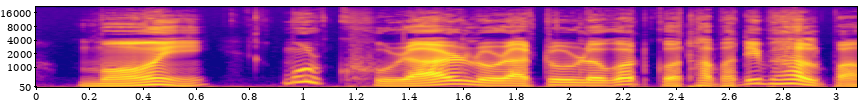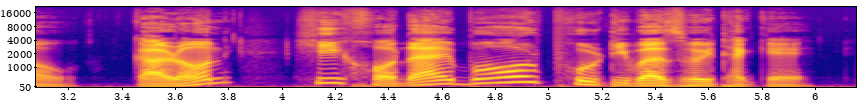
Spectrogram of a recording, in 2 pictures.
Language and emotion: Assamese, happy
